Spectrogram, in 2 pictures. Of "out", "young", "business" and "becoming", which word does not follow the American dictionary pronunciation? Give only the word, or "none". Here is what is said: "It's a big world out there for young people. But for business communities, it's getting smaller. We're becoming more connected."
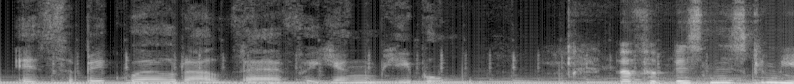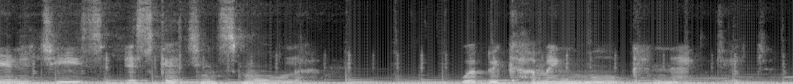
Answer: none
